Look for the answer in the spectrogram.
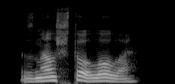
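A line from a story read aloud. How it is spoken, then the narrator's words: Tired voice. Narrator (Russian): Голос Лукаса звучал устало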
